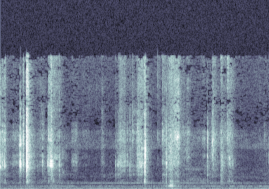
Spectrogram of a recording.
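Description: Faint, scattered clicks and rustles of small cosmetic packaging being handled as an eye pencil is worked out of a stuck box, over a faint steady low hum.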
